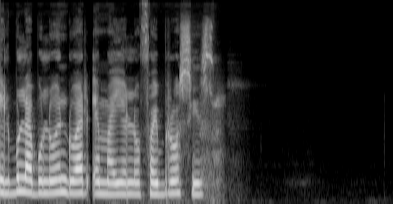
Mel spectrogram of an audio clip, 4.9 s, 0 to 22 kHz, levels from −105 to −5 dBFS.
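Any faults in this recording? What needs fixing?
No faults are audible; nothing needs fixing.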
